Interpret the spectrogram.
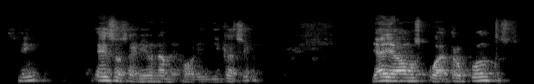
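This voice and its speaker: Calm and measured, a man with a slightly high voice presents a parenting workshop, explaining his points and frequently checking in with his listeners.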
